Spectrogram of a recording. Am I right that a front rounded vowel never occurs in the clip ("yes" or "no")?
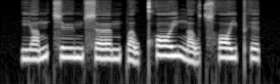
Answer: no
